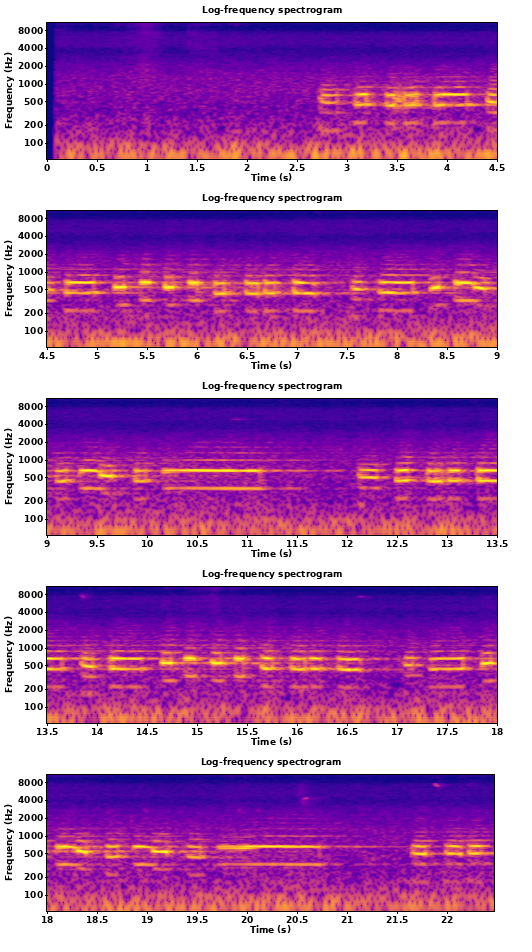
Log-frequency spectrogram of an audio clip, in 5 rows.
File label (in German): Jagdhorn; Bichler Adventskalender 2020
